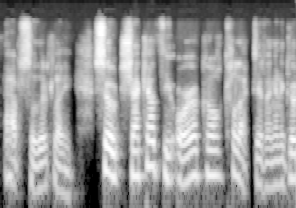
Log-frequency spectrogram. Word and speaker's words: Auricle: And that's spelled AURICLE Collective, Oracle Collective.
